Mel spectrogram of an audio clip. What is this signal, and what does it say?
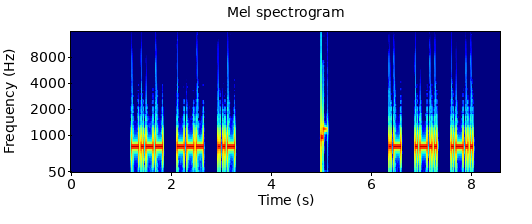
Morse code, heard as a keyed tone, about 25 wpm, spaced as for 18 wpm, 700 Hz. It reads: YOU ALL
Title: 2x Character Spacing - Top 300 Words - 25wpm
